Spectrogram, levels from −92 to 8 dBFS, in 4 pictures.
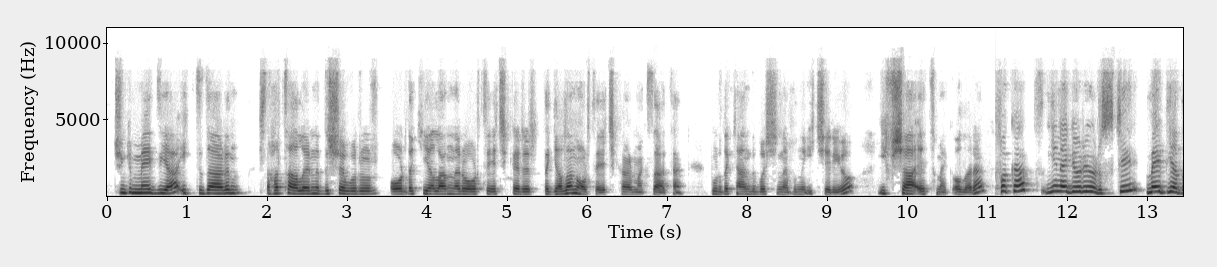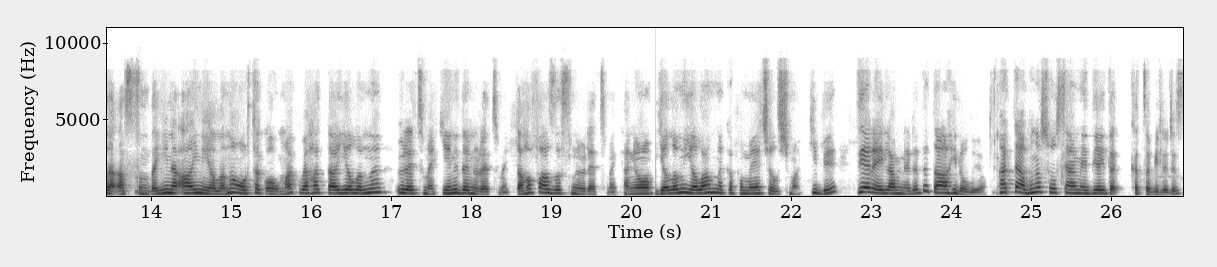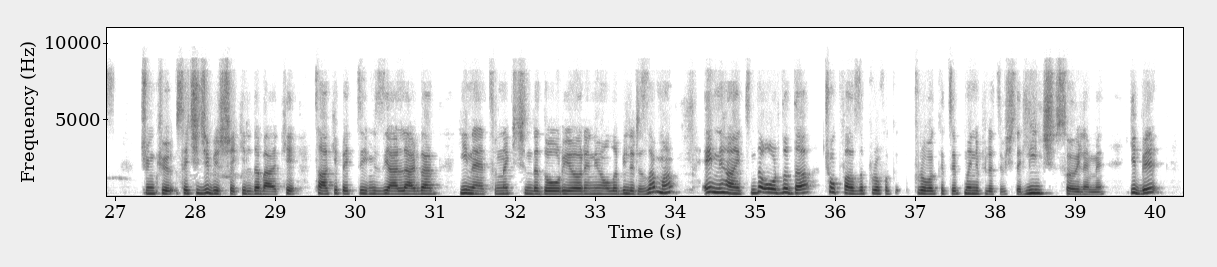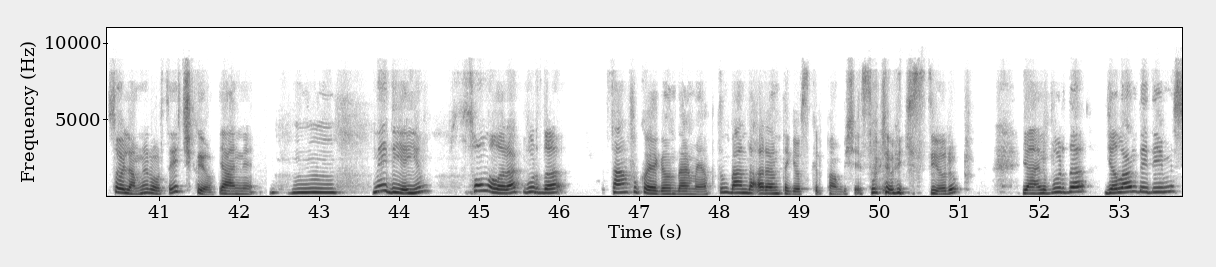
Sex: female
